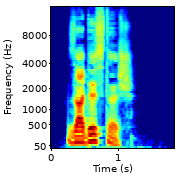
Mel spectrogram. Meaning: sadistic
- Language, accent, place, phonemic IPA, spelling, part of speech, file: German, Germany, Berlin, /zaˈdɪstɪʃ/, sadistisch, adjective, De-sadistisch.ogg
